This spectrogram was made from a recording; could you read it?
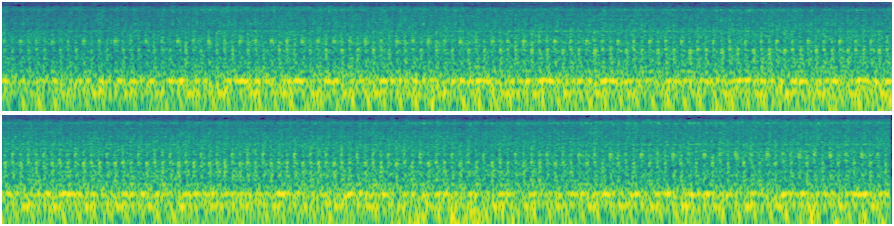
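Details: Ford Mondeo diesel with Delphi injectors after injector repair, idling during a return-flow test: steady, even clatter with no misses, engine settled and running normally.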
